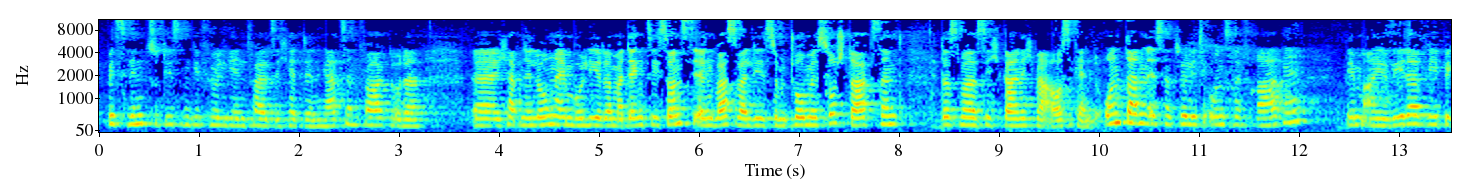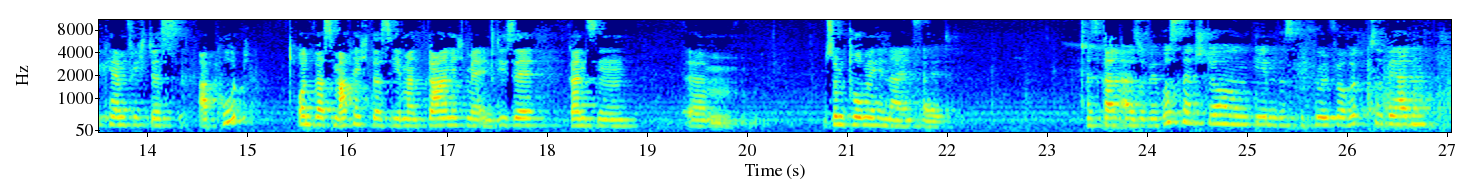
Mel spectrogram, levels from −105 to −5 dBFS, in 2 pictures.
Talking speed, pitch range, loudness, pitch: 160 wpm, 205-235 Hz, -40 LUFS, 220 Hz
